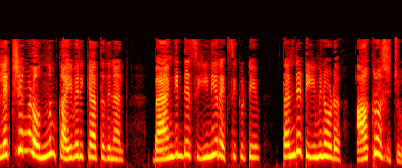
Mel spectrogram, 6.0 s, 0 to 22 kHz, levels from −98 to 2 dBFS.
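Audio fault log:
throughout, AAC compression: the speech is dull and smeared, with nothing above 8.6 kHz and a watery, fizzy texture on sibilants. This is likely AAC-LC coding at a low bitrate near 32 kbps. Unlike a clean low-pass filter, the damage shows up inside the remaining band too.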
